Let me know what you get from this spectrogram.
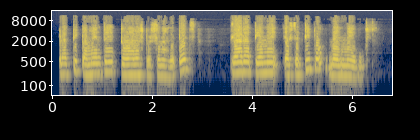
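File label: "tez", Spanish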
